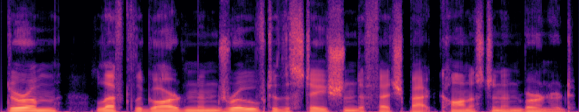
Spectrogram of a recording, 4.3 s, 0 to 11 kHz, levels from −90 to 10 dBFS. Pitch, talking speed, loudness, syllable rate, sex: 105 Hz, 205 wpm, -18 LUFS, 5.6 syllables/s, male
